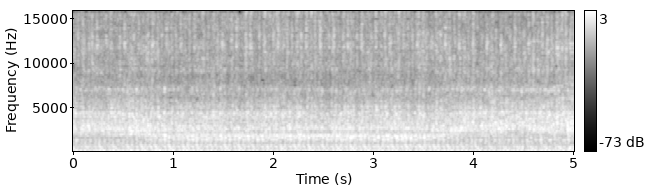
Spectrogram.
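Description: A 2020 John Deere 5205 tractor engine idles steadily up close, a loud, even low rumble with a constant throb and no changes in pace.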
